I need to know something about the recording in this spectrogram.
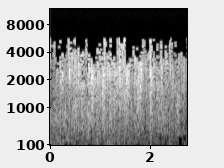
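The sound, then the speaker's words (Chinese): A group of people applauds steadily, a dense wash of many overlapping hand claps at even loudness throughout, with no voices standing out above it. “拍手鼓励了，真的啊。”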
